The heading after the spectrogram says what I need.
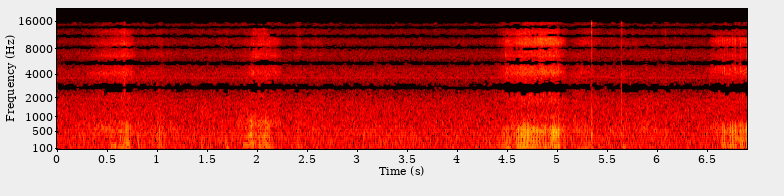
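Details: Soft, rough snoring bursts repeating every one to two seconds with each breath of a sleeping Doberman puppy, over faint room hiss.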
